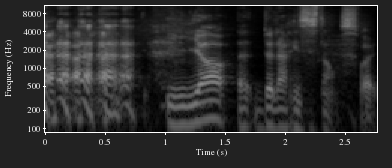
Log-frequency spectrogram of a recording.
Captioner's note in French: rires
